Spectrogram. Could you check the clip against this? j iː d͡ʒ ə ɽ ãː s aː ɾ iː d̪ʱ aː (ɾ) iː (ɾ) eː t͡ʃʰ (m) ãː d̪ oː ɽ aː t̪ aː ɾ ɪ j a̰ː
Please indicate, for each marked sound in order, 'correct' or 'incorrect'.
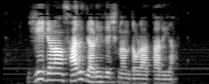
incorrect, correct, incorrect

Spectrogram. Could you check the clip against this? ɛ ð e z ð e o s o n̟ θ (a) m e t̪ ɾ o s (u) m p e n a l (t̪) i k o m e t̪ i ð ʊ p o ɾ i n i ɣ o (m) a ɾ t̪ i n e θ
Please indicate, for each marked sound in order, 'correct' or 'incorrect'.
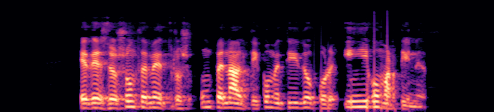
incorrect, correct, correct, correct

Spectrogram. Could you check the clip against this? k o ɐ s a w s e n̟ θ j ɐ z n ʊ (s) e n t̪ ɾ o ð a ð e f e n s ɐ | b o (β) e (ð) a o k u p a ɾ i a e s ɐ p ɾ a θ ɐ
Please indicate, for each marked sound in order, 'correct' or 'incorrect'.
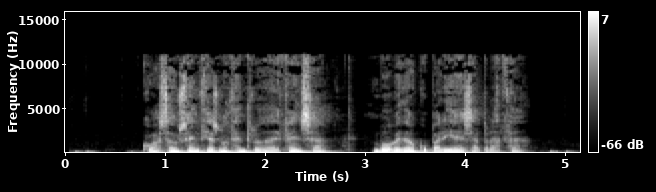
incorrect, correct, correct

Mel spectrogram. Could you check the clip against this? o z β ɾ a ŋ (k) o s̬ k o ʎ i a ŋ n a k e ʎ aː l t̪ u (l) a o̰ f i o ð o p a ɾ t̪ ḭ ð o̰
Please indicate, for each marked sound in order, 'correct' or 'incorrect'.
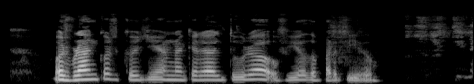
correct, incorrect

